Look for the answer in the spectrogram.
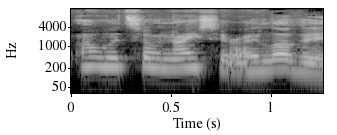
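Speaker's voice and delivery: hammed-up tourist delight; gushing mock Audrey. Mocking Audrey arriving on the island. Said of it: "she's like".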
